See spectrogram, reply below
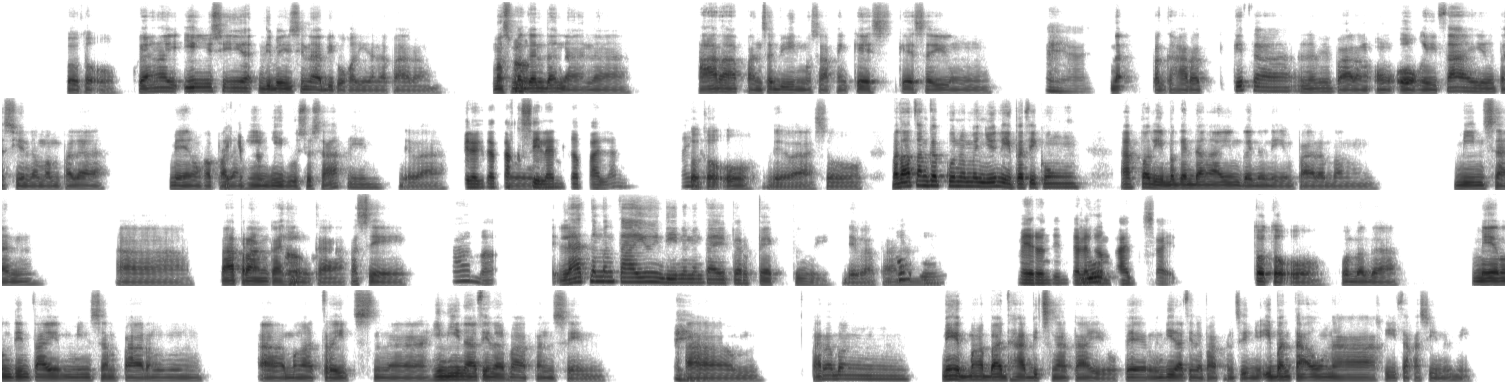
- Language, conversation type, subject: Filipino, unstructured, Paano mo hinaharap ang mga taong hindi tumatanggap sa iyong pagkatao?
- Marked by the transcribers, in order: other background noise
